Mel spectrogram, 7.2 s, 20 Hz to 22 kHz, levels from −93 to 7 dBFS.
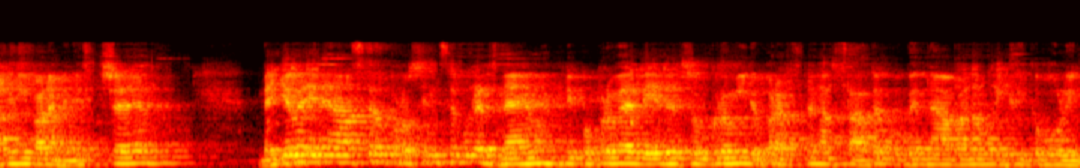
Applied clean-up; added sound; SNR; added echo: neural separator model SepFormer DNS4.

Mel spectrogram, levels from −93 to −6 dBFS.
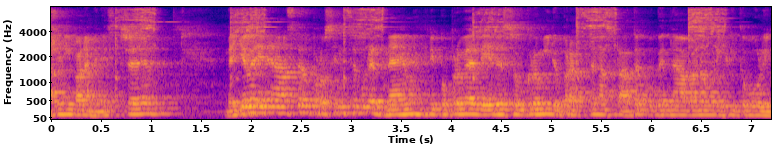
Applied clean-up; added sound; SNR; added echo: none; Cutlery, silverware; 11 dB; reverberation time 0.8 s.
